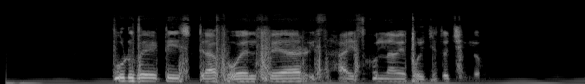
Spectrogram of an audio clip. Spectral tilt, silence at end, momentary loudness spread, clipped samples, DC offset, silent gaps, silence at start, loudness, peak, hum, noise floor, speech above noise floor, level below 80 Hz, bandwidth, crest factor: -5 dB/octave; 0 s; 16 LU; under 0.1%; under 0.1%; none; 0.05 s; -28 LUFS; -10 dBFS; none; -54 dBFS; 25 dB; -48 dBFS; 11.5 kHz; 20 dB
